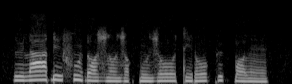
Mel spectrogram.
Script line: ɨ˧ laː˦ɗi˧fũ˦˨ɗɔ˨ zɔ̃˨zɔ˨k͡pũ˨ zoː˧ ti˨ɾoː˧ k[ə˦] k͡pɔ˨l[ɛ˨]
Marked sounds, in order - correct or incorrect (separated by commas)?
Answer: incorrect, incorrect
